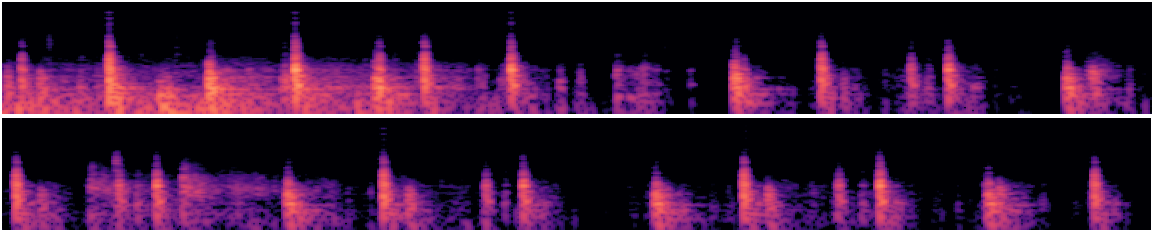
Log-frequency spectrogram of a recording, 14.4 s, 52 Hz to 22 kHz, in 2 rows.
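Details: Front suspension after replacing both strut top bearings, front shocks and tie-rod end boot, about 1,000 km later: dull uneven clunks about two a second in bursts while steering; owner suspects the strut, brake calipers checked fine; not confirmed.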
